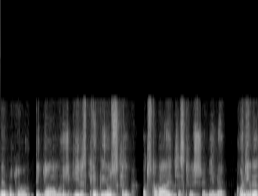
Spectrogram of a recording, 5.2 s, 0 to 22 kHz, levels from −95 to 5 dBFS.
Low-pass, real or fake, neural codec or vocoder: 10.8 kHz; fake; codec, 24 kHz, 1.5 kbps, HILCodec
